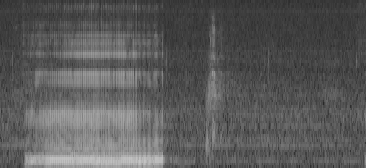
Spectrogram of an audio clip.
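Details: Shar-Pei dog snoring: a single long, droning snore of about three seconds, then a brief snort and quiet room noise.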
